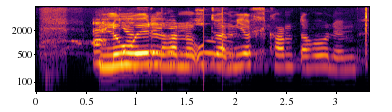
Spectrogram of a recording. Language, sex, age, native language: Icelandic, male, 11, Icelandic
